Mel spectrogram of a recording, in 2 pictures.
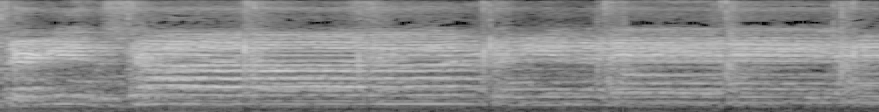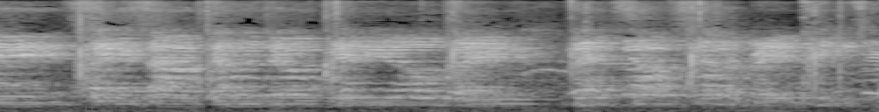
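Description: An a cappella vocal group singing in close harmony.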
